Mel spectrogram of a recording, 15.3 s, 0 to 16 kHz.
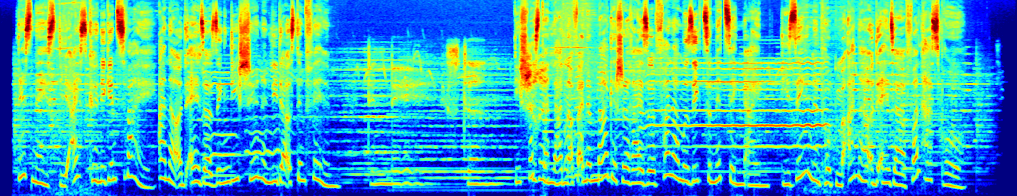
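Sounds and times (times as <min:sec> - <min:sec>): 
puppets singing in a TV spot: 0:00.4 - 0:14.7.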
